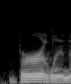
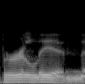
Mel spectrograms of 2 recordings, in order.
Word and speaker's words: Berlin: of a little town called Berlin Ohio not Berlin I guess they changed the pronunciation during the first world war or whatever little place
